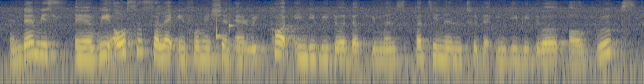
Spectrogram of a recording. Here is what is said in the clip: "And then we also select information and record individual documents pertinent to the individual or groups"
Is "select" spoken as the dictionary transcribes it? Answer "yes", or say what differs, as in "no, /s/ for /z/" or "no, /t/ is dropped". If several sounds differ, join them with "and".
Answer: yes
